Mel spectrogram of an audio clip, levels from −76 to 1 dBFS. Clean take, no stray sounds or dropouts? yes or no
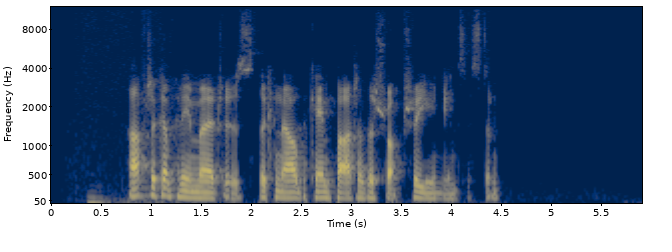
yes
